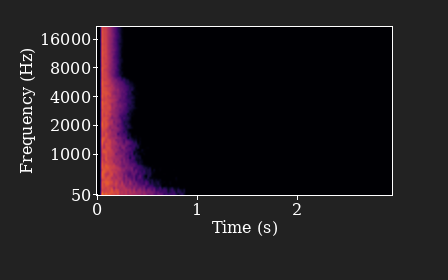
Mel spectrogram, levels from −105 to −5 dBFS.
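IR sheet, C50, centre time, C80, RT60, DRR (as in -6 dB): 6.5 dB, 29 ms, 12.0 dB, 0.45 s, -5.0 dB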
